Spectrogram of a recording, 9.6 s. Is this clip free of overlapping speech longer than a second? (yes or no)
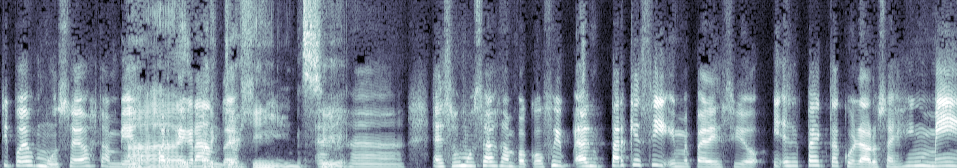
no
